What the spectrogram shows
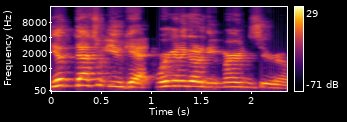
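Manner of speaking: put-on sour, grudging, surly and unsympathetic tone. Retelling words said to a child in pain at night: imitating own surly tone.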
